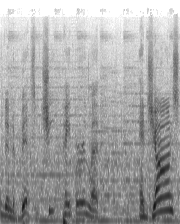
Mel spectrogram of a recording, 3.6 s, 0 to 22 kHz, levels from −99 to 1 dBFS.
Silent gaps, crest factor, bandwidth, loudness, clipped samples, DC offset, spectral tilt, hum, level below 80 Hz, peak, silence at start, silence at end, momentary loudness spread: none; 18 dB; 14 kHz; -21 LUFS; under 0.1%; under 0.1%; -5.5 dB/octave; none; -32 dBFS; -2 dBFS; 0 s; 0 s; 19 LU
